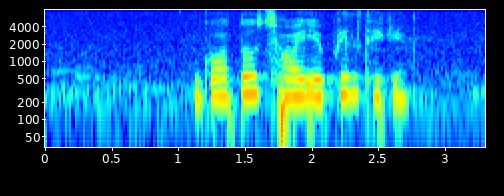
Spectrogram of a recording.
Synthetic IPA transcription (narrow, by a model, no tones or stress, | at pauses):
ɡɔt̪ot͡ɕʰɔeepɾilt̪ʰeke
